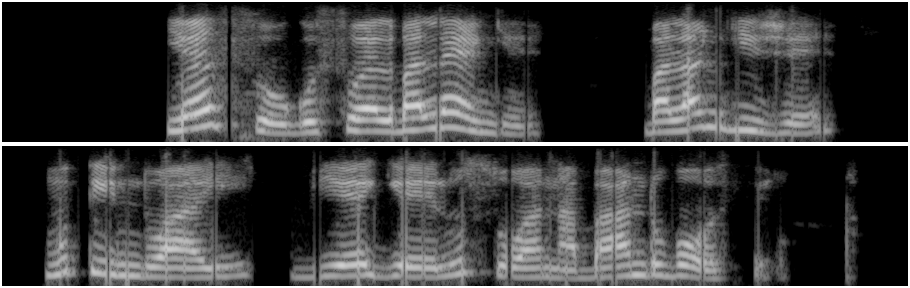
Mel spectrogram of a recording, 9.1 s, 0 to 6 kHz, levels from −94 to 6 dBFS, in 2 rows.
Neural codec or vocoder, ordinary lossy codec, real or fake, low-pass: none; Opus, 32 kbps; real; 5.4 kHz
